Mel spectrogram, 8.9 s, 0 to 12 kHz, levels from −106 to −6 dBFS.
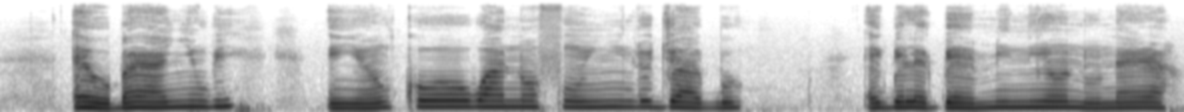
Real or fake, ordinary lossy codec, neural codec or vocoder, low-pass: real; none; none; 9.9 kHz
